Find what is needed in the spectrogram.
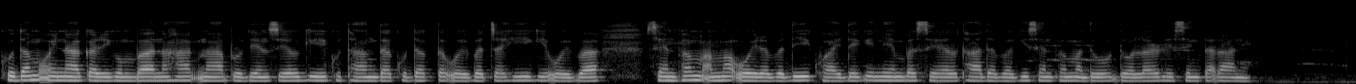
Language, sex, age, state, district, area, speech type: Manipuri, female, 18-30, Manipur, Tengnoupal, rural, read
